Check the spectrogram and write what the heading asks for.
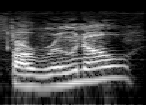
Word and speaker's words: Furuno: Furuno? – Mm-hmm. – It doesn't sound Japanese. Spell it. – F-U-R-U-N-O. – I can say it. Furuno.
